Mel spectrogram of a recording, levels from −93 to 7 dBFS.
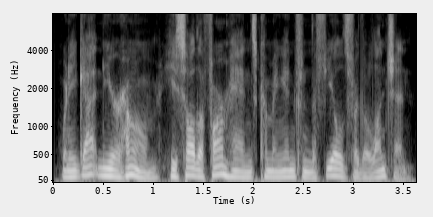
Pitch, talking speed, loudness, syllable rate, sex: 105 Hz, 295 wpm, -16 LUFS, 5.8 syllables/s, male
